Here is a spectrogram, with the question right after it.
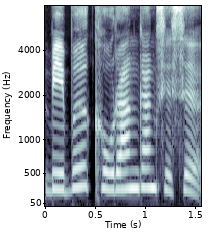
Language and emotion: Bodo, neutral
